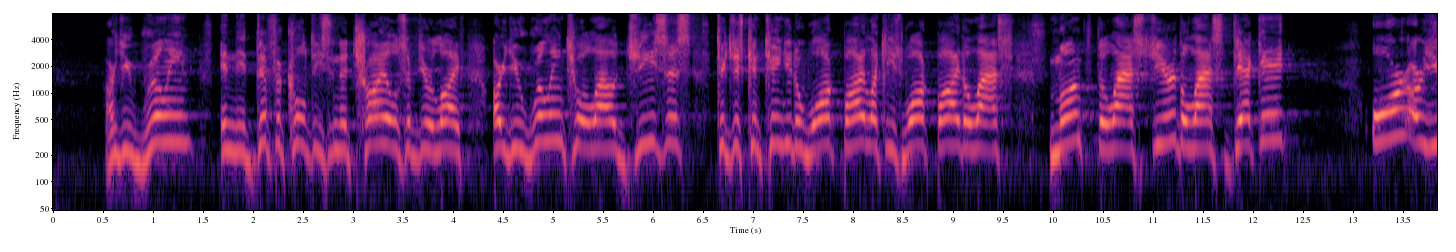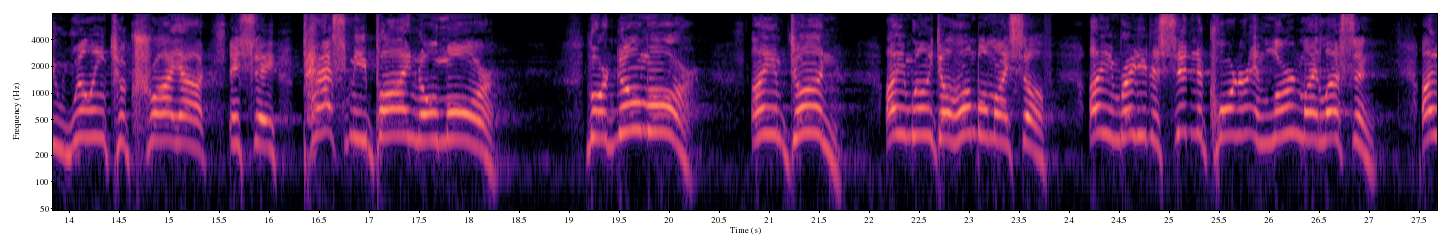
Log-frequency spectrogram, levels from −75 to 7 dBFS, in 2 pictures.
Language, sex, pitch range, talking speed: English, male, 230-305 Hz, 165 wpm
